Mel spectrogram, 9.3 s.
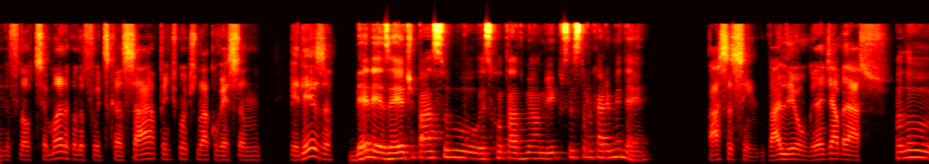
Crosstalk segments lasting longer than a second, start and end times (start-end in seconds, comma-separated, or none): none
